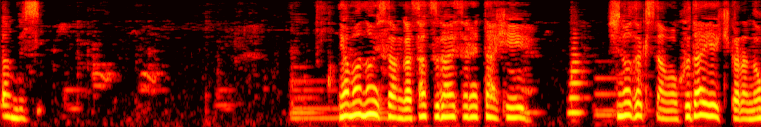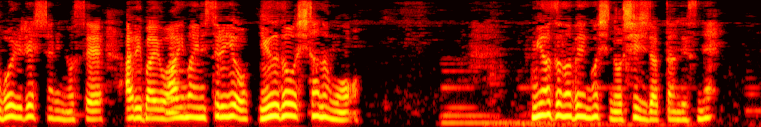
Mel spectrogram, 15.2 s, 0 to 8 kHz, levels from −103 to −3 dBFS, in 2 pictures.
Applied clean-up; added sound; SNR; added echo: classical method Wiener filter.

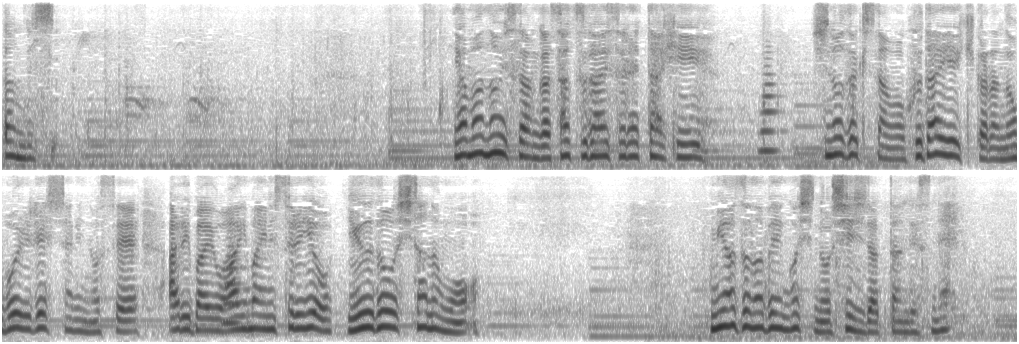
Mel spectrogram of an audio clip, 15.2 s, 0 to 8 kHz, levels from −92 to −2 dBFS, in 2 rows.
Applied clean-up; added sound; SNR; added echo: none; Brass instrument; 11 dB; none.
